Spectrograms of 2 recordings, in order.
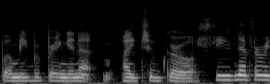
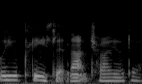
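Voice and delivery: put-on calm voice, quieter; 7 dB quieter than usual. Retelling what the speaker's dad said on opening the door: retelling dad speaking calmly. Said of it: "He says it very calmly".

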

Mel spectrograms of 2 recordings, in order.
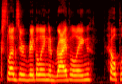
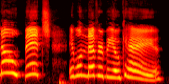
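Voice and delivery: put-on very high, slow, tearful sobbing; 9 semitones higher than usual. Telling how Cassie turned off the gas and saved them: imitating Cassie crying. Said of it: "and she's crying".

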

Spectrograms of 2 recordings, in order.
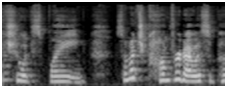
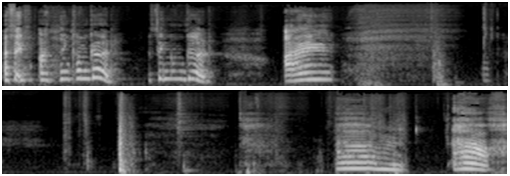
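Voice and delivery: panicked, flustered, frazzled rambling, losing composure; 2 semitones higher than usual. Realizing the recording has run far over time: panicking. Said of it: "I'm panicking now".

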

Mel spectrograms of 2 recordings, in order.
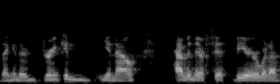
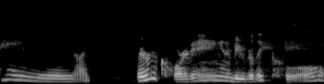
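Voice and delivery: high, coaxing, charming, persuasive voice; 9 semitones higher than usual. Retelling how Jen asked noisy neighbours to be quiet: imitating Jen's persuasive voice. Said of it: "she was using that voice".

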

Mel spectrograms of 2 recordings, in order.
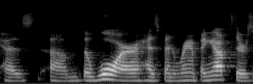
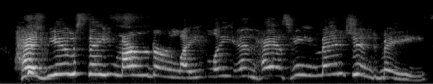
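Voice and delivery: acted-out, very high, drawn-out hollering; 13 semitones higher than usual. Retelling a story of a fan at a Q and A: imitating a fan yelling. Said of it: "she yells".

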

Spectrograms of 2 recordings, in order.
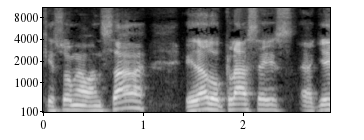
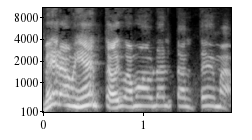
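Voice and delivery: put-on rustic country voice, much higher; 10 semitones higher than usual. Describing how the co-host starts in after the intro, in a plantain-farmer country voice. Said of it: "tú empiezas ahí con una voz de platanero".

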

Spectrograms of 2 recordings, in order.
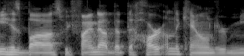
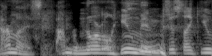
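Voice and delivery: put-on stuttering and stammering, pitched higher; 9 semitones higher than usual. Retelling a scene where Vision insists he is human: imitating Vision stuttering. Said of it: "he's stuttering and stammering".

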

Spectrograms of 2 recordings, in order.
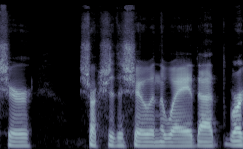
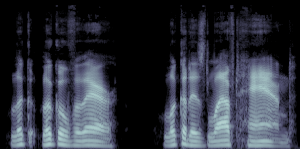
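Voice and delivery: exaggerated over-the-top American accent; 4 dB louder than usual. Retelling what a man across the way said to his wife, in an exaggerated American accent. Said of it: "in the most American accent you could think of".

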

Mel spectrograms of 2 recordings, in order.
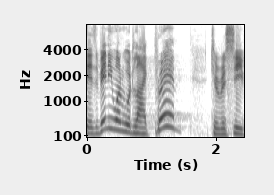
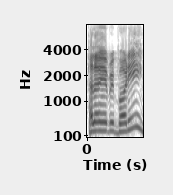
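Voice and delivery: mock MC-style announcing voice; 5 semitones higher than usual. Retelling how a man stood up at supper to get the hall's attention: retelling a loud announcement. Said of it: "he's like speaking in a loud voice".

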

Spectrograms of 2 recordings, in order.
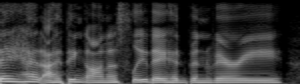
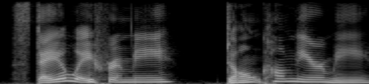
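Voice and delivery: put-on dead-serious, not-playing tone. Recounting what she told someone who was threatening her, retelling a dead-serious warning. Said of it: "I'm so not playing when I'm like".

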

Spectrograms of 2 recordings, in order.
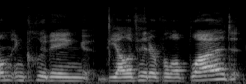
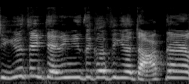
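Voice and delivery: scary, condescending menace, raised and high-pitched; 8 semitones higher, 5 dB louder than usual. Retelling a movie scene, imitating a condescending, scary tone. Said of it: "very condescending and scary".

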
